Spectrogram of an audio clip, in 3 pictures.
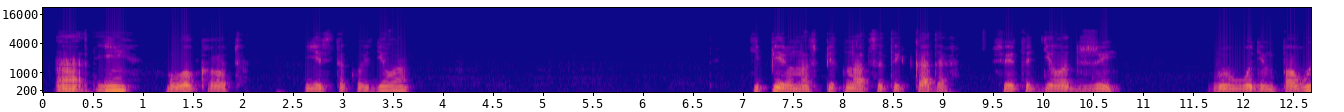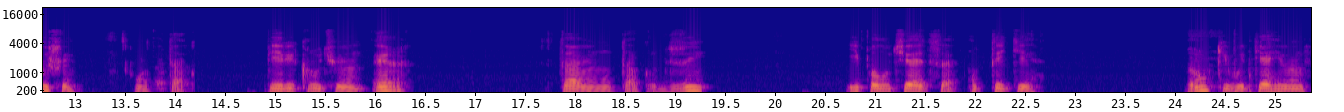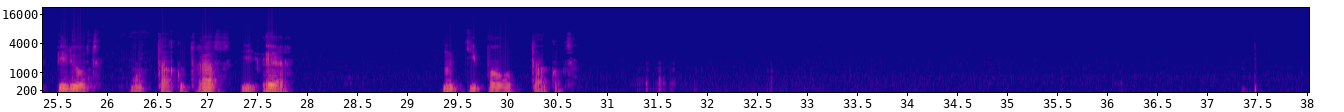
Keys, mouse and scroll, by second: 0.0 a, 0.3 i, 3.4 click, 10.3 g, 13.1 scroll down 2, 13.9 shift+middle click, 14.6 r, 17.9 g, 20.4 shift+middle click, 21.0-22.4 scroll up 1, 22.4 click, 22.4-23.4 scroll up 2, 24.5 g, 26.9 r, 31.3 middle click, 32.8 middle click, 33.8 middle click, 35.4 click, 36.1 middle click, 37.3 g.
